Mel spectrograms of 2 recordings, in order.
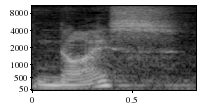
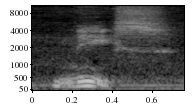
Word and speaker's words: Nice: using nice and no it's not pronounced nice it's a brand pronounced nice now we just want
